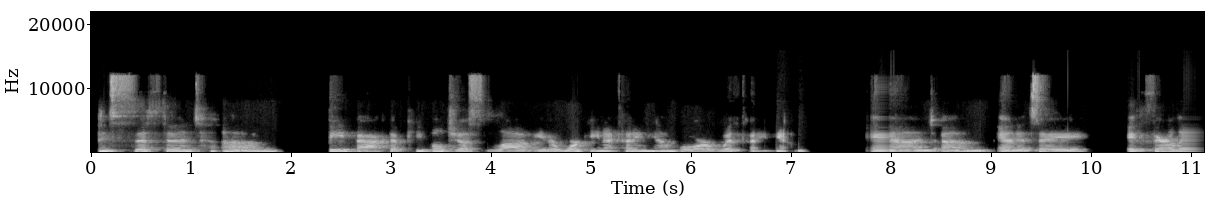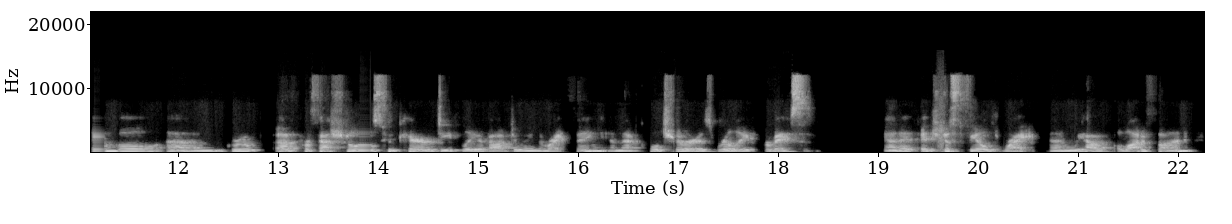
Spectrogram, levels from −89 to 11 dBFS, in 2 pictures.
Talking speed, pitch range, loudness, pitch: 145 wpm, 150-180 Hz, -16 LUFS, 165 Hz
